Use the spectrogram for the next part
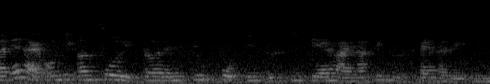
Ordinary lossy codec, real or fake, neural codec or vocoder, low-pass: none; real; none; 7.2 kHz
